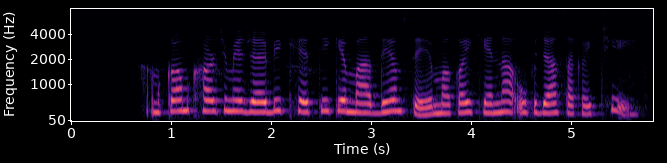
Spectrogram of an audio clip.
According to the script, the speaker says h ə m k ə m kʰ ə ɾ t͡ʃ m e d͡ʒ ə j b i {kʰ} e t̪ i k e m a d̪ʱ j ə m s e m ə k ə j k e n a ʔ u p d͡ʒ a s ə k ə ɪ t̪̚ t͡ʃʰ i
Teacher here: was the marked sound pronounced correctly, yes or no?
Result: yes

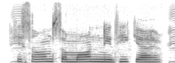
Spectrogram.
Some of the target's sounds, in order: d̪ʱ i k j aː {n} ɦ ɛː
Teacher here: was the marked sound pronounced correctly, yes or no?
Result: no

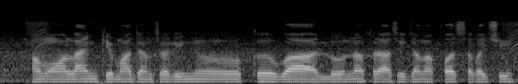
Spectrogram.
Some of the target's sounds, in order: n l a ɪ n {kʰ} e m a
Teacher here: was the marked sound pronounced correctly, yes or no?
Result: no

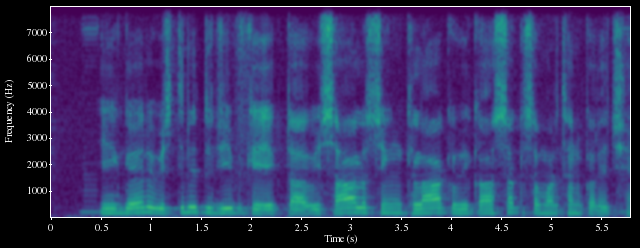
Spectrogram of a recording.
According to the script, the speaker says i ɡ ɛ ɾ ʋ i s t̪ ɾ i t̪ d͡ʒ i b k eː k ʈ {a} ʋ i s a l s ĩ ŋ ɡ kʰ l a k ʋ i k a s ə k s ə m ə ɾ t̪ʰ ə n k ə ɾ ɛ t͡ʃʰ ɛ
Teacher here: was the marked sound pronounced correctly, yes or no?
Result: yes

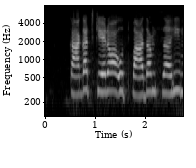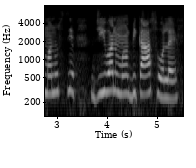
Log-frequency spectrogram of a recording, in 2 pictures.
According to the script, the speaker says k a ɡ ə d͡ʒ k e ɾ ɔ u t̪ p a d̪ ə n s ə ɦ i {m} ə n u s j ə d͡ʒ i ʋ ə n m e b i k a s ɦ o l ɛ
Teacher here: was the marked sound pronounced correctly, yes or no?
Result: yes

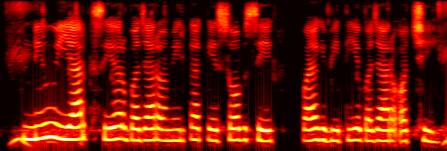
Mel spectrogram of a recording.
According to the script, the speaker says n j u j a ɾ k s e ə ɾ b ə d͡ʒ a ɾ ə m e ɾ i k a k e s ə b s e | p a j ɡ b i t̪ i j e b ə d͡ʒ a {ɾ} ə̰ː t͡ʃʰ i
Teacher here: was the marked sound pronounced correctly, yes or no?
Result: yes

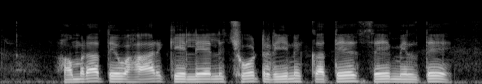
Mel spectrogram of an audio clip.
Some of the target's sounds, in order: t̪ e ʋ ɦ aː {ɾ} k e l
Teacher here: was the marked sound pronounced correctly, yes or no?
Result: yes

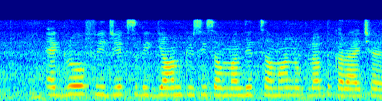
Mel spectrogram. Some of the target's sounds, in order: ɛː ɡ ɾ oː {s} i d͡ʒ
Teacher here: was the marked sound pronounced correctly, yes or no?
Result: no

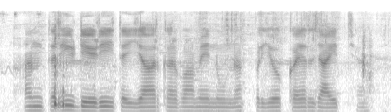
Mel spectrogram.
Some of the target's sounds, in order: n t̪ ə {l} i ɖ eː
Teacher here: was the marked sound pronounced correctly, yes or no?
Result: no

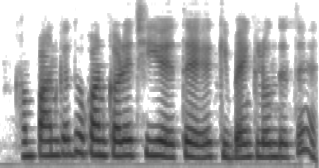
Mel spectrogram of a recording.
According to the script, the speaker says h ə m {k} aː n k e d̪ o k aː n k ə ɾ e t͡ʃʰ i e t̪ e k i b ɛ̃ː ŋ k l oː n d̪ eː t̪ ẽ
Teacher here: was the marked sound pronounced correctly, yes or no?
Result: no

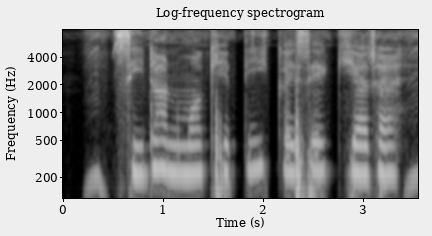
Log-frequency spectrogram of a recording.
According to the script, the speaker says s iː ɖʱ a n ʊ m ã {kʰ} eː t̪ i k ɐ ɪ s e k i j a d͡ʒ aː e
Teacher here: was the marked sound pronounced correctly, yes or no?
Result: yes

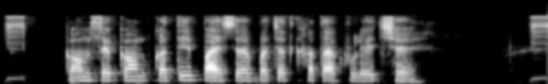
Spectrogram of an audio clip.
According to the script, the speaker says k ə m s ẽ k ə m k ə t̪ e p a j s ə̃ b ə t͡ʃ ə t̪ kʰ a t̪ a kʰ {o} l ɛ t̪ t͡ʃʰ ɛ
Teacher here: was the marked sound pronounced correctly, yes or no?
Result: no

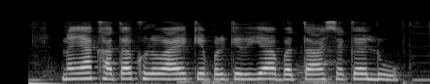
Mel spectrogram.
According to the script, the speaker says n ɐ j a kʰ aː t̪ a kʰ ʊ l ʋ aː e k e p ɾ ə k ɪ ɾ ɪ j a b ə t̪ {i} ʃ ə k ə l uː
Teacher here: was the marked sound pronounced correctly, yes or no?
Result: no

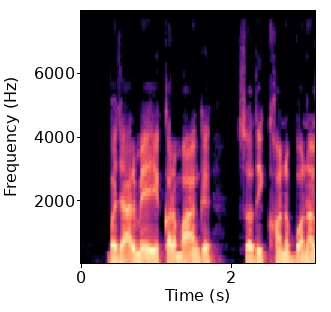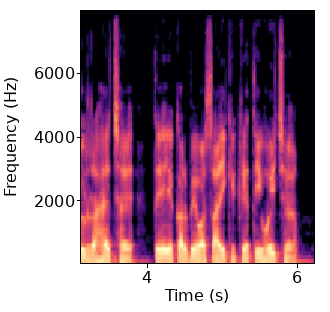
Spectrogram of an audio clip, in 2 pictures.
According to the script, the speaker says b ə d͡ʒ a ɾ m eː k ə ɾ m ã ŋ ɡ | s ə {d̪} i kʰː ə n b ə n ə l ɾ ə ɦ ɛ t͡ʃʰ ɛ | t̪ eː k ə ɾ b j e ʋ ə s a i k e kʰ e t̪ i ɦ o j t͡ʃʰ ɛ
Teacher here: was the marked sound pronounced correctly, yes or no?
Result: yes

